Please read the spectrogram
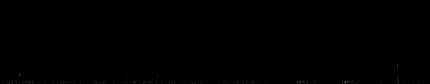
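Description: Very faint strokes of a marker pen writing on a whiteboard: several short, scratchy squeaks.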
